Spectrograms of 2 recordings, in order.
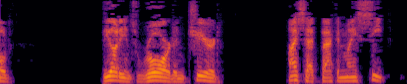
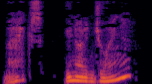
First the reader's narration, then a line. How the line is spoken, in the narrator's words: she whispered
